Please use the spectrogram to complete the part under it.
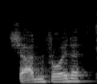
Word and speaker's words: Schadenfreude: how do you say it? – Schadenfreude. – If you like Schadenfreude. – I think you did it right the first time.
